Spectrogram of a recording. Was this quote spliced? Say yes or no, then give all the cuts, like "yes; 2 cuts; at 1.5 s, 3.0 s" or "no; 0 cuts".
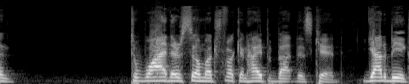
no; 0 cuts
